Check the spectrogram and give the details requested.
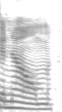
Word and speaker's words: GNOME: Like some people are on Gnome and yes, it's pronounced Gnome. Um because it comes from GNU.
